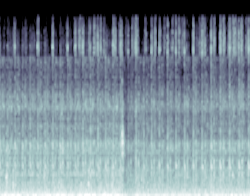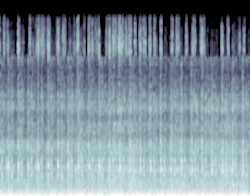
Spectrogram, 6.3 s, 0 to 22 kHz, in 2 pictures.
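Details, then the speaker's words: 2007 Jeep Wrangler JK Unlimited Rubicon, started after sitting about a year: loud, deep idle with uneven, non-rhythmic knocking, loudest at the front on one side. Irregular engine knock; owner unsure whether it is rod knock. "Yeah, something sounds really bad down here. I don't know if that's rod knock or what it is. It's not very rhythmic, but"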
